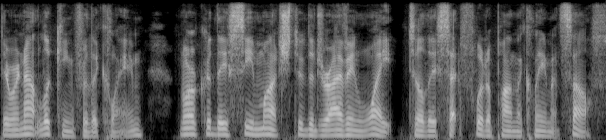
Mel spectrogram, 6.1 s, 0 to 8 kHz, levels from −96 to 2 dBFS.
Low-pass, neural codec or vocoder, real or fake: 7.2 kHz; codec, 16 kHz, 4.8 kbps, FACodec; fake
